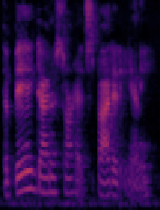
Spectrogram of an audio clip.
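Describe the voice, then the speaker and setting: A woman's voice: on the low side, normal speed, a little hiss or hum. A woman storyteller reading a children's book aloud.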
